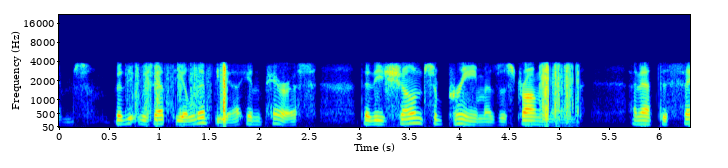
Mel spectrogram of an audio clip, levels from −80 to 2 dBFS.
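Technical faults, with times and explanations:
0.67 to 1.69 s and 4.81 to 5.22 s, cable scratch noise: two patches of dense, ragged crackle sit on top of the speech, the first about a second long and the second under half a second, both peaking a little louder than the speech itself. That fast, uneven rustle is what you get when contact resistance jumps around, so a worn lead or connector being moved is the likely culprit. It rides over the narrow telephone band, which fits 32 kbit/s G.726.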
